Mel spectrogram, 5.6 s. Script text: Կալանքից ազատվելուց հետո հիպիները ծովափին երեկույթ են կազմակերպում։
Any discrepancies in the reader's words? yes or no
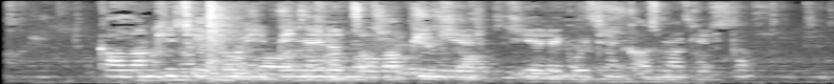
yes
